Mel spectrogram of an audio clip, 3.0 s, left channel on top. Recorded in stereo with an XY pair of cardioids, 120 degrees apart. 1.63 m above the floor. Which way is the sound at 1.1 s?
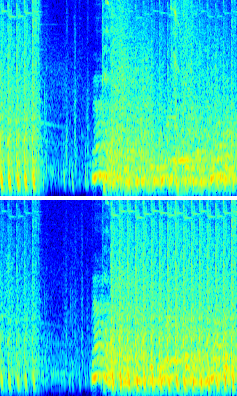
55° right.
